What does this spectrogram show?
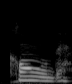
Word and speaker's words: grande: 자, 요거 발음 안 되죠? 끝에 petit. 근데 을 붙여주니까 petite 발음이 되죠. 마찬가지 요것도 뭐 그랜드 오픈 이런 거 많이 보셨죠? 큰이라는 의미인데 사람한테는 키가 큰 grand 발음 안 되고 있죠? 여성은 grande 발음이 된다.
